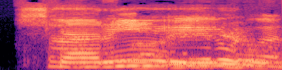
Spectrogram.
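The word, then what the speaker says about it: سرير: Kemudian kasur sarirun. Sarirun ya. Rnya panjang.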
